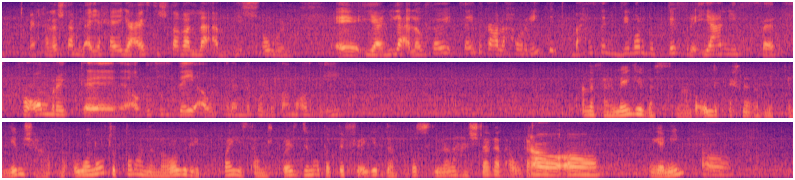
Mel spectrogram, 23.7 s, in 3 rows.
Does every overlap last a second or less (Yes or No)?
Yes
